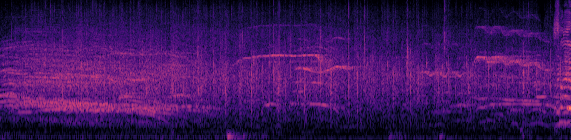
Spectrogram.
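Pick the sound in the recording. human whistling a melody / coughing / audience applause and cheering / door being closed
audience applause and cheering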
